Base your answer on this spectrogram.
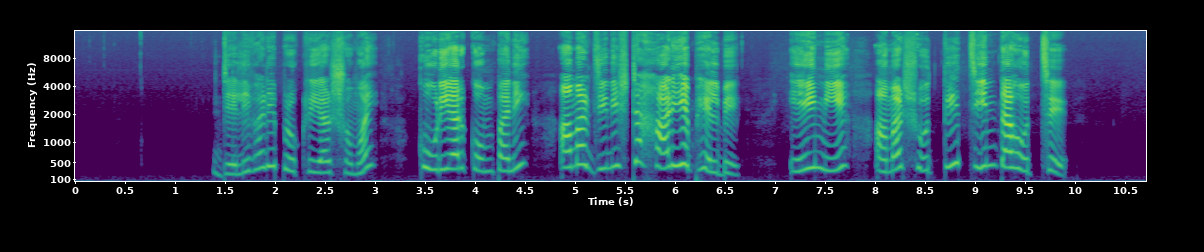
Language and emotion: Bengali, fearful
